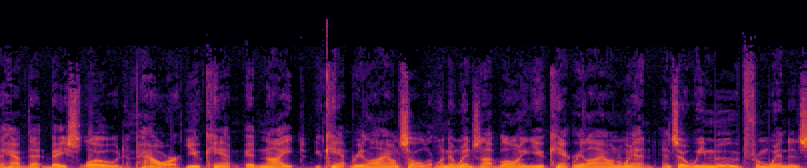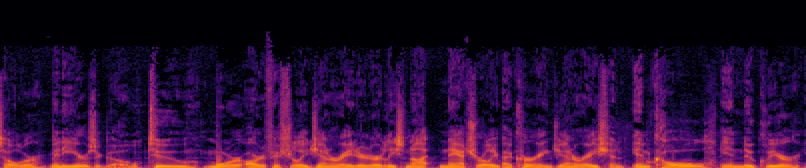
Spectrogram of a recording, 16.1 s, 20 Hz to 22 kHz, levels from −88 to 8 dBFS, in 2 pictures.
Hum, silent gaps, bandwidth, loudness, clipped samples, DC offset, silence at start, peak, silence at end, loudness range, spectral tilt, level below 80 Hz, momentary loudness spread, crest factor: none; none; 14.5 kHz; -20 LUFS; under 0.1%; under 0.1%; 0 s; -6 dBFS; 0 s; 1 LU; -6.5 dB/octave; -46 dBFS; 4 LU; 14 dB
